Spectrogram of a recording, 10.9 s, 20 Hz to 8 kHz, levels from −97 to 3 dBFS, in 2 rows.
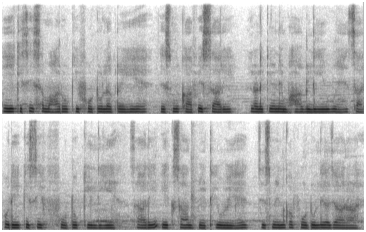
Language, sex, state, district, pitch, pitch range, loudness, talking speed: Hindi, female, Bihar, Jamui, 195 Hz, 185-200 Hz, -16 LUFS, 205 wpm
